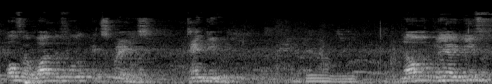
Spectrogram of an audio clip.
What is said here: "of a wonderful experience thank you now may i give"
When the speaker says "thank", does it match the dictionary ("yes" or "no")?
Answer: no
